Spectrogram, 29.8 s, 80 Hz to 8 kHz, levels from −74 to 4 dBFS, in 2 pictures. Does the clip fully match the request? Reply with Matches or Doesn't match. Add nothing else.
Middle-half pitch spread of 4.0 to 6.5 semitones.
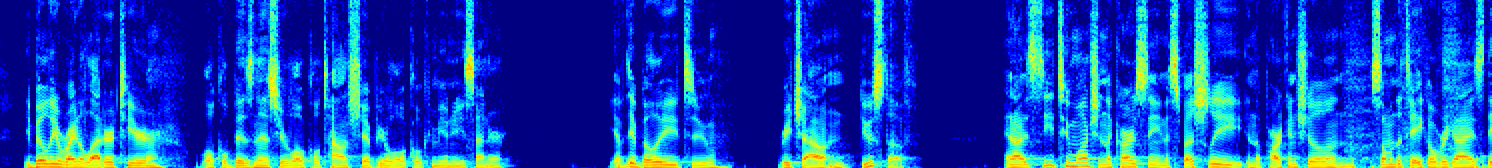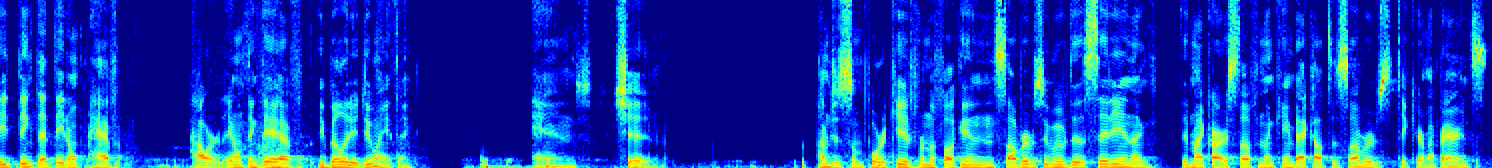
Doesn't match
